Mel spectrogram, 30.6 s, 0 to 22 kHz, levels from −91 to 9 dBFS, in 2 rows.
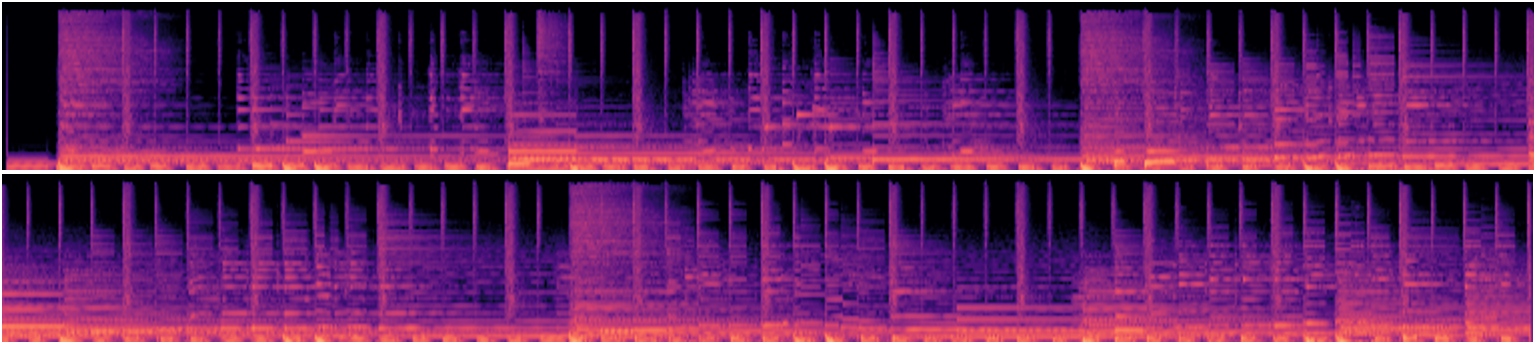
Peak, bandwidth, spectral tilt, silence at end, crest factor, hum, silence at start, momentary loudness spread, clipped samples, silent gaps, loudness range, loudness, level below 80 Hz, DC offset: -6 dBFS; 17.5 kHz; -6 dB/octave; 0 s; 16 dB; none; 0.05 s; 7 LU; under 0.1%; none; 2 LU; -24 LUFS; -28 dBFS; under 0.1%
